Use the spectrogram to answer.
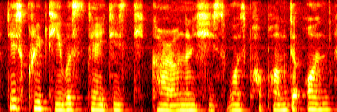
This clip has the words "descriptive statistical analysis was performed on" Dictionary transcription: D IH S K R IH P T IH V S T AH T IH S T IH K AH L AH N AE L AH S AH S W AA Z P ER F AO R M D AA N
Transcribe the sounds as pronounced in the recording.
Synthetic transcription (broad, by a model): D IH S K R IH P T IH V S T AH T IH S T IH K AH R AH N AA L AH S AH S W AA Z P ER P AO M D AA N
